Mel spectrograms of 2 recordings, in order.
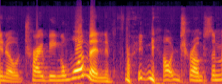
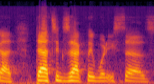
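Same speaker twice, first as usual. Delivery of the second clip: ordinary talk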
